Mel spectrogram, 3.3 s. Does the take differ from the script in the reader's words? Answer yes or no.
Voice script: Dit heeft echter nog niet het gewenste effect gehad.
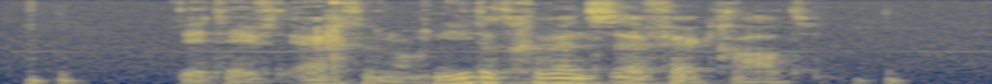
no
